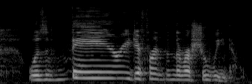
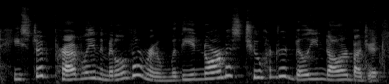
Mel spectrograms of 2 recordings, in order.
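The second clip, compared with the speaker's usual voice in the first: usual speaking voice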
